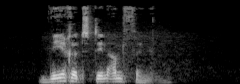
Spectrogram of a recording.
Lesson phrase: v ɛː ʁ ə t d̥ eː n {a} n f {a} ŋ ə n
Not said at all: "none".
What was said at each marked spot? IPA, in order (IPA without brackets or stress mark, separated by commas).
a, ɛ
